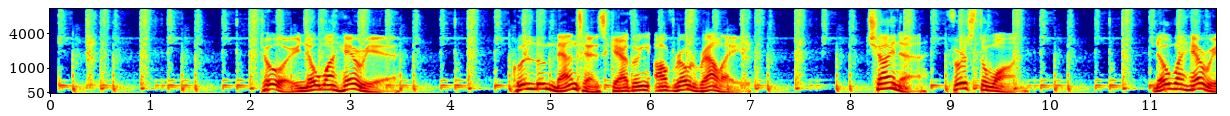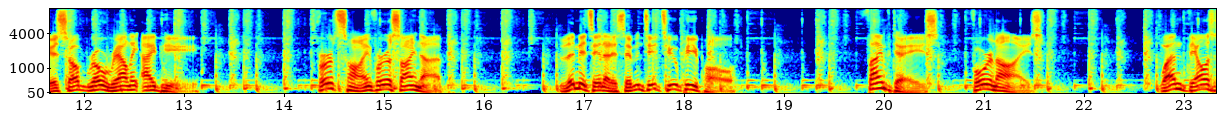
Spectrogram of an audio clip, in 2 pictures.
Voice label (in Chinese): 男英 外语 国内英语 广告; 广告陶冶无人区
